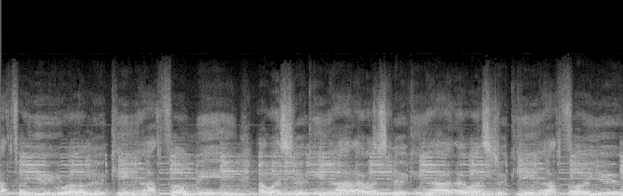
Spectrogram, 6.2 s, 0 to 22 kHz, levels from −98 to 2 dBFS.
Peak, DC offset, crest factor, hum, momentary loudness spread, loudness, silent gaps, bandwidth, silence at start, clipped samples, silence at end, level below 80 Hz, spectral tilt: 0 dBFS; under 0.1%; 10 dB; none; 3 LU; -12 LUFS; none; 13 kHz; 0 s; under 0.1%; 0 s; -52 dBFS; -4.5 dB/octave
